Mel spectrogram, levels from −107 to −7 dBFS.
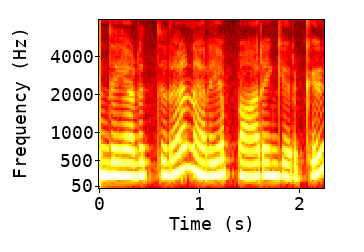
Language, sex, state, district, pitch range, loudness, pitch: Tamil, female, Tamil Nadu, Nilgiris, 235-255 Hz, -12 LUFS, 240 Hz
